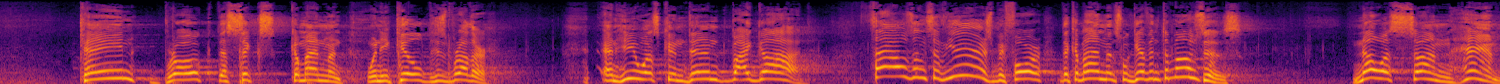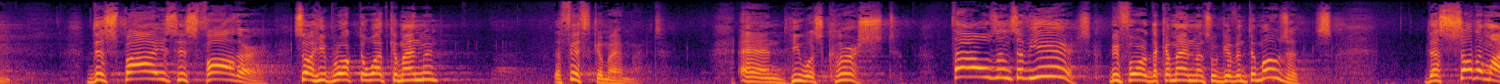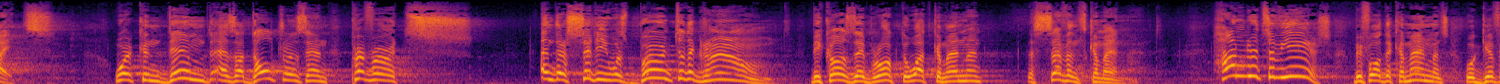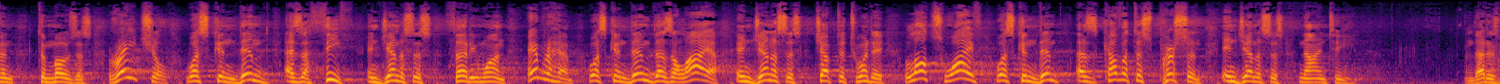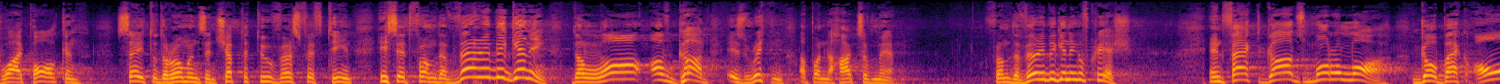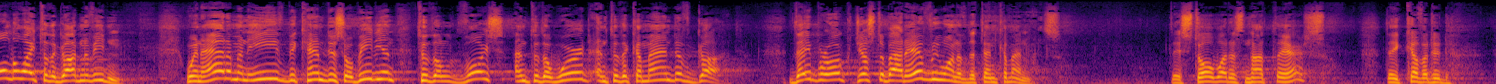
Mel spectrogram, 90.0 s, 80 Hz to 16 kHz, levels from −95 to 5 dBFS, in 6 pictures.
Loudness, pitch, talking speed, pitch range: -17 LUFS, 230 Hz, 140 wpm, 185-280 Hz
